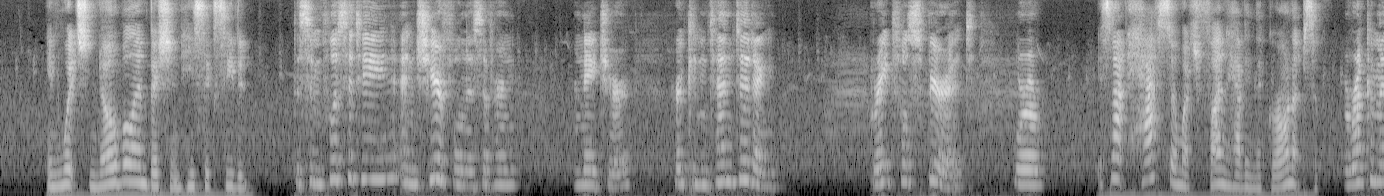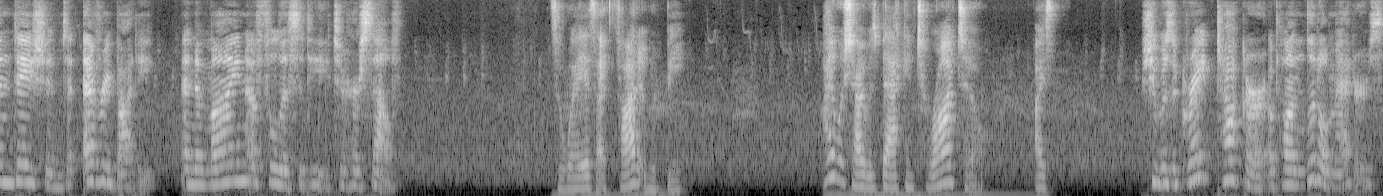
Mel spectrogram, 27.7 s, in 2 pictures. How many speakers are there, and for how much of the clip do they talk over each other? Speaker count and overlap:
two, no overlap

